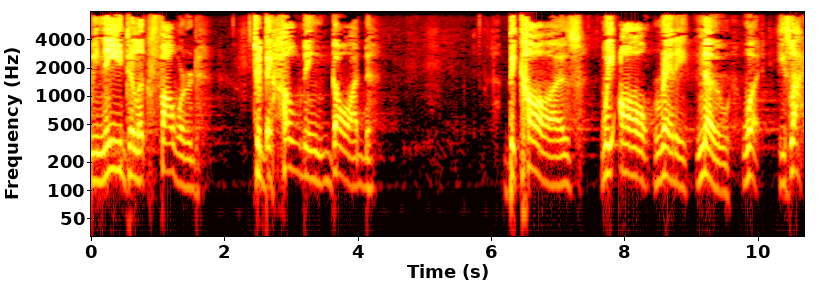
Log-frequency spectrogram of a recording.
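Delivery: put-on slow, unhurried, light South Carolina accent. Quoting a former teacher's remembered words, in his South Carolina accent. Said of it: "he said in his little South Carolina accent".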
